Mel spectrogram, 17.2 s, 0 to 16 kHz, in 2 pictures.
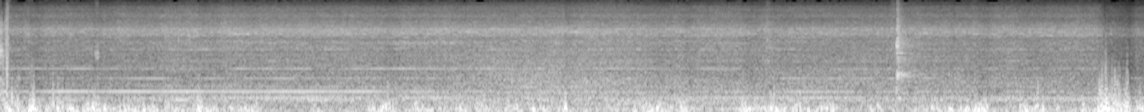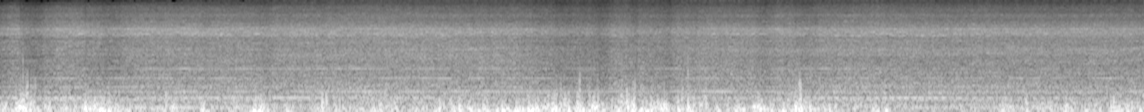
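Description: KuMoYa 143 electric service car and 209-series train cars rolling slowly past just below, giving a continuous low rumble with a faint steady electric hum and one light click partway through.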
